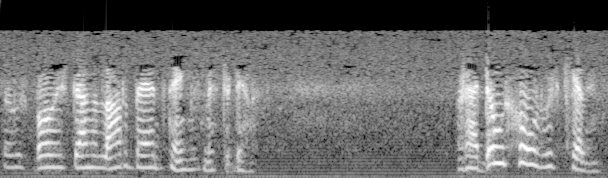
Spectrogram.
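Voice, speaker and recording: A woman playing a weary, resigned, plain-spoken frontier woman in a 1950s radio western, rustic and halting. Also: fairly high pitch, animated. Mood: sad, resigned. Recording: muffled, hissy 1950s radio recording.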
